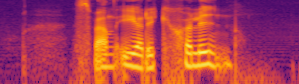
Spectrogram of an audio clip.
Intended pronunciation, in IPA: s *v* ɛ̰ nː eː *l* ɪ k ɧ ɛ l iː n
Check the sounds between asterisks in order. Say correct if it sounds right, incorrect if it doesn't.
correct, incorrect: ɾ

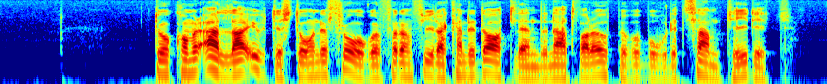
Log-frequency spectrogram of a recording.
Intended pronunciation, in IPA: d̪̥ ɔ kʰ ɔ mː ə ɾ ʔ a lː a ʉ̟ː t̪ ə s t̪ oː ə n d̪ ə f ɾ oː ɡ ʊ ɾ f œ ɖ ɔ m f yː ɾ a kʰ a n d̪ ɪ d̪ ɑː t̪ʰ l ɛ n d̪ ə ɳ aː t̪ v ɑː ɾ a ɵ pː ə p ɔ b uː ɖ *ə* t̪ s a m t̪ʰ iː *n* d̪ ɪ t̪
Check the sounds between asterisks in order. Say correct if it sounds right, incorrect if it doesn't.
correct, incorrect: none

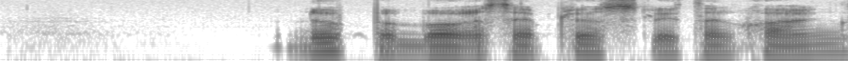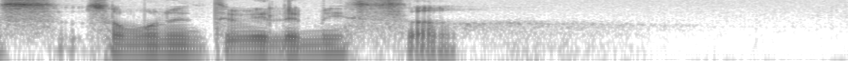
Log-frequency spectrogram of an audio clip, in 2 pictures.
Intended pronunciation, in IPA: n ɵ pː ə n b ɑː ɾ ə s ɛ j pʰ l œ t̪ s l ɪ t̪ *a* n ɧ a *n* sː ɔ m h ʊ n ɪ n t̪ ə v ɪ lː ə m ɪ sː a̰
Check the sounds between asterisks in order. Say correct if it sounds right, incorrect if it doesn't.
incorrect: ɛ, incorrect: ŋ

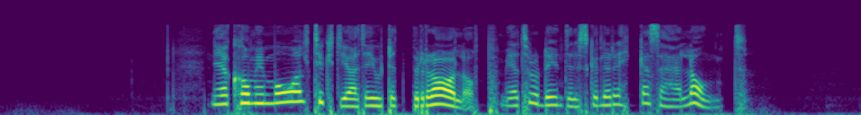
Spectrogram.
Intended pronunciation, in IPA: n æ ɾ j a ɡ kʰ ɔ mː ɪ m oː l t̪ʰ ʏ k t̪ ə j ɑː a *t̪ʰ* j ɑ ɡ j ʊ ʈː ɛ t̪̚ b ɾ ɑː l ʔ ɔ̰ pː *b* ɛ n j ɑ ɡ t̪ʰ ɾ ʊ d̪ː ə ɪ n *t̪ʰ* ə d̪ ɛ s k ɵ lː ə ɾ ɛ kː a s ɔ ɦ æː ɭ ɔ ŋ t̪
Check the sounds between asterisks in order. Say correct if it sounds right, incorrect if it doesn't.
incorrect: t̪, incorrect: m, incorrect: t̪

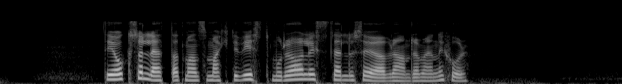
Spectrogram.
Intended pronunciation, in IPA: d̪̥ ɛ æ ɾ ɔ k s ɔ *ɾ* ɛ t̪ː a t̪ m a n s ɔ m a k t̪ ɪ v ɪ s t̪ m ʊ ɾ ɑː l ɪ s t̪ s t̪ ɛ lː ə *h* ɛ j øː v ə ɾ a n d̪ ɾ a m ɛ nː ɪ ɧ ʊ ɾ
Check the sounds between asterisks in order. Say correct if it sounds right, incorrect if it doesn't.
incorrect: l, incorrect: ʂ

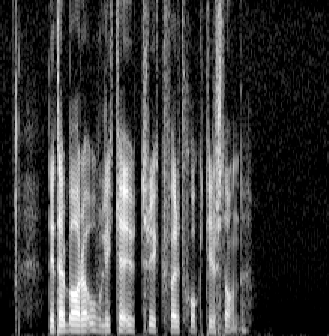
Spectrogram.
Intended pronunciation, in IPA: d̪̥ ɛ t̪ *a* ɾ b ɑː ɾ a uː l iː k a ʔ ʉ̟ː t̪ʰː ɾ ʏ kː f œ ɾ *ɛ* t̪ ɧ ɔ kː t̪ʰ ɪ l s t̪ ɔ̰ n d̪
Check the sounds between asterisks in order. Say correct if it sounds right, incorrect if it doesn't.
incorrect: æ, correct

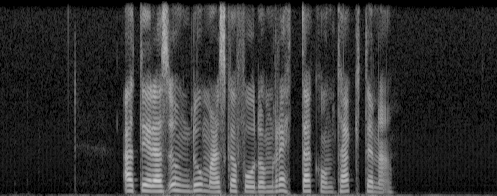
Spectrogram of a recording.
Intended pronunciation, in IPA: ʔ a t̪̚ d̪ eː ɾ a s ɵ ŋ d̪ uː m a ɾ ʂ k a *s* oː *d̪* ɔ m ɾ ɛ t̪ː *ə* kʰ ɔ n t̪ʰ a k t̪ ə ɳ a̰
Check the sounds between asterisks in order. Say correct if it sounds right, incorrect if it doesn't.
incorrect: f, correct, incorrect: a

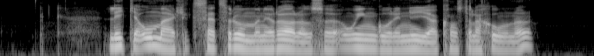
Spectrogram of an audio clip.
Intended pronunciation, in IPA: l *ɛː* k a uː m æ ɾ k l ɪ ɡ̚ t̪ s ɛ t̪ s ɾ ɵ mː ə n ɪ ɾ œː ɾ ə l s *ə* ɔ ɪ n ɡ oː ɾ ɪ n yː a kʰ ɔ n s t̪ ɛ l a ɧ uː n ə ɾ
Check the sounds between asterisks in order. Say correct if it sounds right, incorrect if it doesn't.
incorrect: iː, correct

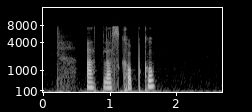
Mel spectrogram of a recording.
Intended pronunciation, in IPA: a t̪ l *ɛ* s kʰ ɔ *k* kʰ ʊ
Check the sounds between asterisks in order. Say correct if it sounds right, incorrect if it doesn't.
incorrect: a, incorrect: p

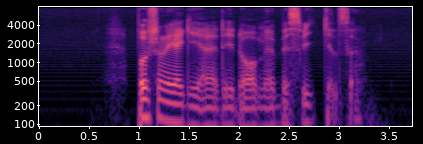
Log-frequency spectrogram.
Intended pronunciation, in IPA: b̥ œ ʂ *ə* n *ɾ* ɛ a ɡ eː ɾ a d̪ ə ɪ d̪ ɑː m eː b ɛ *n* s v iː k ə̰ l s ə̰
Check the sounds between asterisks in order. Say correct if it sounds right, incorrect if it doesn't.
correct, correct, incorrect: none

